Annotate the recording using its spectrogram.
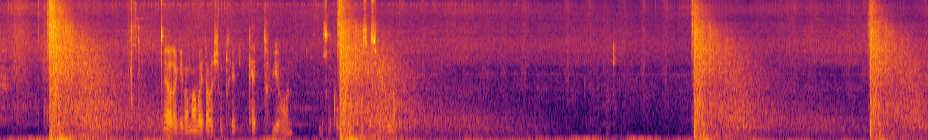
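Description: A rifle fires loud single shots that echo away.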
